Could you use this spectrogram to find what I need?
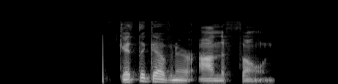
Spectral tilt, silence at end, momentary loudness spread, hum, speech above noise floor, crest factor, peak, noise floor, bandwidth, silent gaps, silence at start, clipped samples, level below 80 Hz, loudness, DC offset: -6.5 dB/octave; 0.65 s; 20 LU; none; 62 dB; 22 dB; -6 dBFS; -86 dBFS; 8 kHz; none; 1.2 s; under 0.1%; -64 dBFS; -24 LUFS; under 0.1%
